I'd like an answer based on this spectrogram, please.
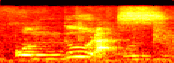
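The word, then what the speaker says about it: Honduras: 온두라스.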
